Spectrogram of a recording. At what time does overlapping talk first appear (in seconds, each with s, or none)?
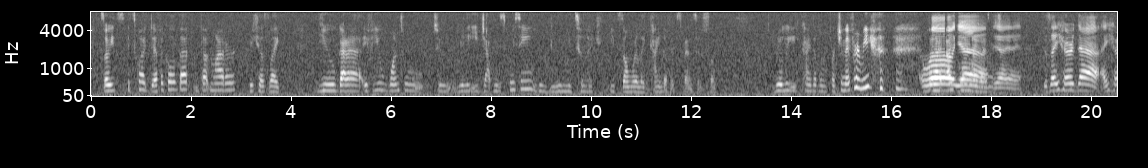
16.8 s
